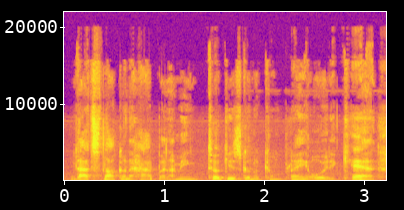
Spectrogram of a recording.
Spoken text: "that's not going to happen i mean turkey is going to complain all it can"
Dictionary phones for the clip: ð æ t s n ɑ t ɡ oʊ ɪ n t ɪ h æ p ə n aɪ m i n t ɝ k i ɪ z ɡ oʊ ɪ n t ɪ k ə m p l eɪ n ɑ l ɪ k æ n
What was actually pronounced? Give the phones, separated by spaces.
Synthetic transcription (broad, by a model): ð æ t s n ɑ t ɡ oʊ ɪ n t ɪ h æ p ə n aɪ m i n t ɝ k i ɪ z ɡ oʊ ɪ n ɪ k ə m p l eɪ n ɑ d ɪ k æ n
